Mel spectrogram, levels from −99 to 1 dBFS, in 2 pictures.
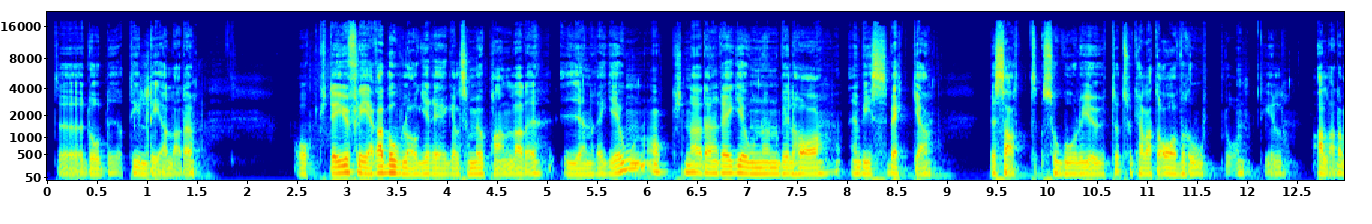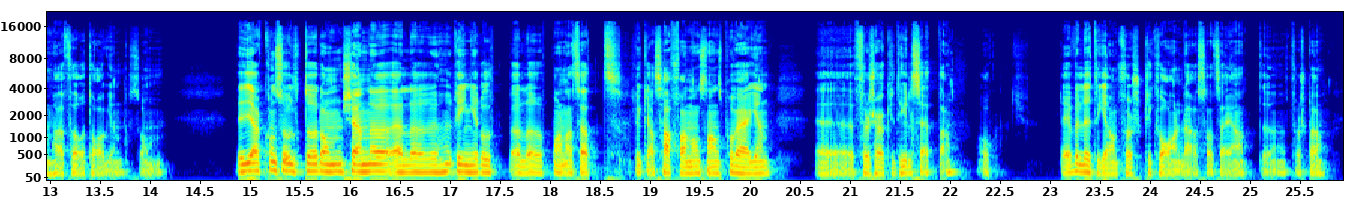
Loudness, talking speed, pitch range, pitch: -31 LUFS, 180 wpm, 105-130 Hz, 115 Hz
